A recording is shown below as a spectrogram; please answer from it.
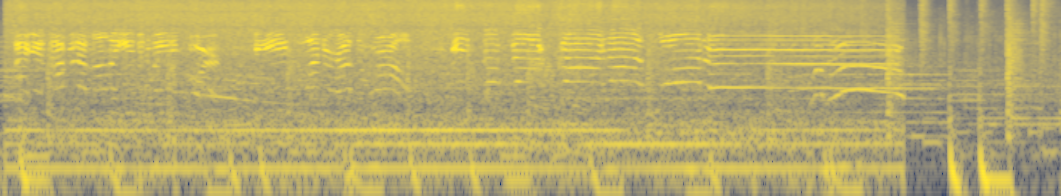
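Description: A jungle-ride sound effect: a boat motor drones steadily under a chorus of chirping, warbling bird calls, with a long held call and a sliding note near the end. It cuts off about nine seconds in.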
